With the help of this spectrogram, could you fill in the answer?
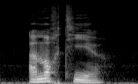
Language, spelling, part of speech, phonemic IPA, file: French, amortir, verb, /a.mɔʁ.tiʁ/, Fr-amortir.ogg
- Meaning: 1. to cushion, absorb, soften (shock, blow etc.) 2. to deaden, muffle (noise) 3. to pay off, amortize; to redeem (a title) 4. to put an amortizement on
